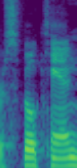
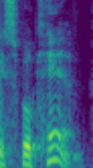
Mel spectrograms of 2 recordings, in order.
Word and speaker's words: Spokane: it shows up or Spokan shows up like in a show it's always going to be Yakima what is wait how do you say Spokan well you say Spokane but what is it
